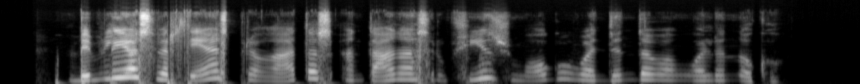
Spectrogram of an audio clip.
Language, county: Lithuanian, Vilnius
